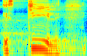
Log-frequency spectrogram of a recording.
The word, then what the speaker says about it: steal: तो यस से आधा स, टी से हो जाएगा ट, और EA का उच्चारण यहाँ बड़ी ई हो जाता है, यल से ल। यह लिखा गया आपका स्टील।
